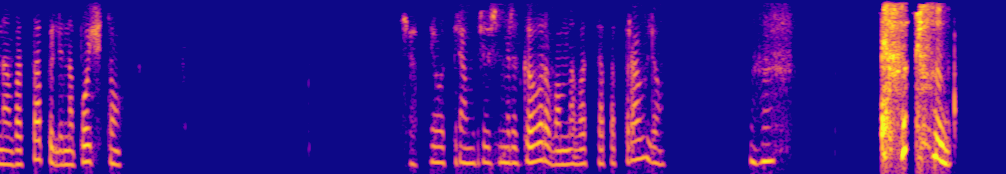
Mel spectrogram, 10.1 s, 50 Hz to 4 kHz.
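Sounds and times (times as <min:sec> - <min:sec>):
speech: 0:00.0 - 0:01.5, 0:04.1 - 0:06.8, 0:07.5 - 0:08.0, 0:09.0 - 0:09.6
woman coughing after choking: 0:08.8 - 0:09.6.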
